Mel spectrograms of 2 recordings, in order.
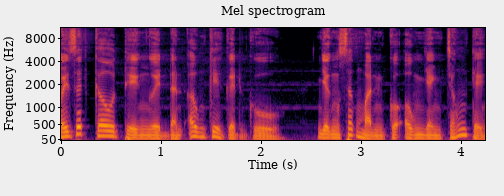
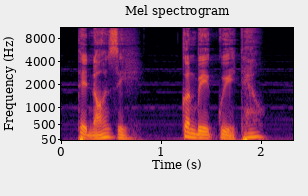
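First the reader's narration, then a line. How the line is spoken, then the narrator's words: Terrified, trembling stammer. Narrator (Vietnamese): ông Khương trợn trừng mắt lên kinh hãi, giọng của ông run rẩy miệng lắp bắp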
